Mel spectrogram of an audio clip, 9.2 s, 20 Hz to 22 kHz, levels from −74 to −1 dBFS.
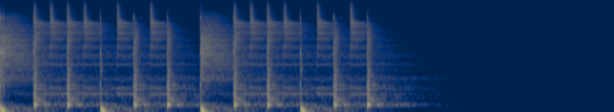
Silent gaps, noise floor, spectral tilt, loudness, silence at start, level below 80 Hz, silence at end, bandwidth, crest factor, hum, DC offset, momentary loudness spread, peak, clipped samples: none; -89 dBFS; -3.5 dB/octave; -32 LUFS; 0 s; -42 dBFS; 3 s; over 20 kHz; 24 dB; none; under 0.1%; 7 LU; -10 dBFS; under 0.1%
